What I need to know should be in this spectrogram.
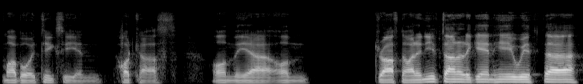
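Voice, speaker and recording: A man in casual podcast chat, talking in a relaxed, approving way. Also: deep voice, normal speed, clear, resonant tone, no room sound.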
